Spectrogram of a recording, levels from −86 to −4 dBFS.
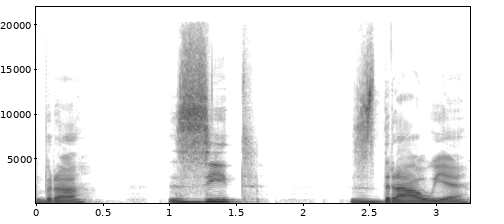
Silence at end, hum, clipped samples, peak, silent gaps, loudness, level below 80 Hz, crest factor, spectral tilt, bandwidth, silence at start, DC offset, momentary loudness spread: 0 s; none; under 0.1%; -14 dBFS; 0.87-0.92 s, 2.21-2.27 s; -29 LUFS; -86 dBFS; 18 dB; -4.5 dB/octave; over 20 kHz; 0 s; under 0.1%; 19 LU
